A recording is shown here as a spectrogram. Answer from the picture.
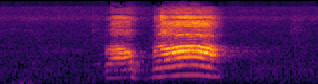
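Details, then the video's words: Talking crow from Palghar mimicking human words such as "kaka" and "baba": a short two-syllable utterance, a brief harsh first note followed by a longer, rich, voice-like second syllable, in a quiet indoor-sounding setting. "Palghar Talking Crow काका बाबा पालघरमधील बोलणारा कावळा पाहिलात का"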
